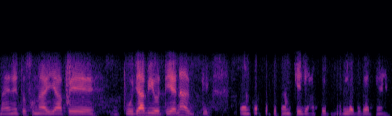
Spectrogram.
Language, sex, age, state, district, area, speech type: Hindi, male, 18-30, Bihar, Darbhanga, rural, conversation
